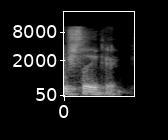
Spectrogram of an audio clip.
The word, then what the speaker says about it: Schlueter: but there's now an easy way to remember my name. It rhymes with Peter. Could have been a Peter Schlueter.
